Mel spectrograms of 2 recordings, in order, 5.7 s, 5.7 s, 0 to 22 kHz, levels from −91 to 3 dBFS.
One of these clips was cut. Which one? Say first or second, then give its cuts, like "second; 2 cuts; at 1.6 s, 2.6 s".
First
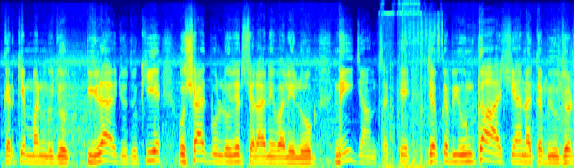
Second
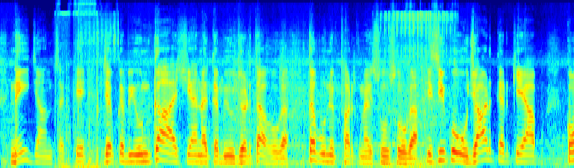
second; 1 cut; at 4.3 s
